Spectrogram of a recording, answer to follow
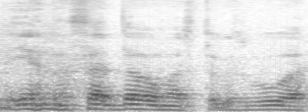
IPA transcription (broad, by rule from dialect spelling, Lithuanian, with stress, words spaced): ˈʋʲiɛnɐs ɐˈdoːmɐs ˈtoːks ˈbuːʋoː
